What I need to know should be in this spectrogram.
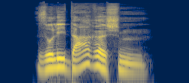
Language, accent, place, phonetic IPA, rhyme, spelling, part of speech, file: German, Germany, Berlin, [zoliˈdaːʁɪʃm̩], -aːʁɪʃm̩, solidarischem, adjective, De-solidarischem.ogg
- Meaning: strong dative masculine/neuter singular of solidarisch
